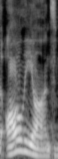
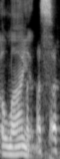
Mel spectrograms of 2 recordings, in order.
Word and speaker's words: Allianz: It is Allianz, not Alliance, just for the record.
